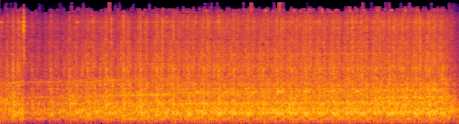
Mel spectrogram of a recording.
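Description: A sewing machine runs steadily, stitching fabric around the loop of a skirt with dental floss fed under the presser foot, the motor's whirring hum constant and close throughout.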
